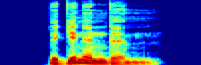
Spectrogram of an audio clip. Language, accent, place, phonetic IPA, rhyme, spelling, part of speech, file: German, Germany, Berlin, [bəˈɡɪnəndəm], -ɪnəndəm, beginnendem, adjective, De-beginnendem.ogg
- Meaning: strong dative masculine/neuter singular of beginnend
